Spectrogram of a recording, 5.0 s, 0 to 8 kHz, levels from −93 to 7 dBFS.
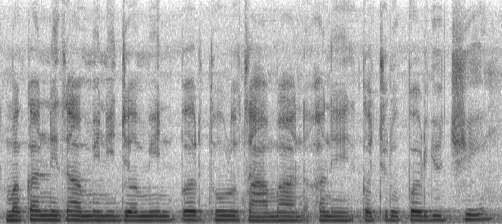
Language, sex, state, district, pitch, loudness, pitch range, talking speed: Gujarati, male, Gujarat, Valsad, 150 Hz, -16 LUFS, 145-155 Hz, 120 wpm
